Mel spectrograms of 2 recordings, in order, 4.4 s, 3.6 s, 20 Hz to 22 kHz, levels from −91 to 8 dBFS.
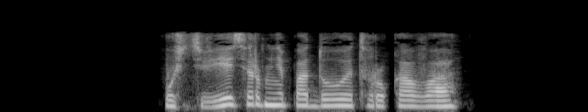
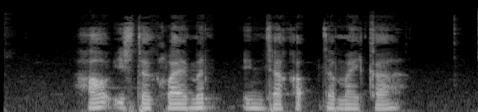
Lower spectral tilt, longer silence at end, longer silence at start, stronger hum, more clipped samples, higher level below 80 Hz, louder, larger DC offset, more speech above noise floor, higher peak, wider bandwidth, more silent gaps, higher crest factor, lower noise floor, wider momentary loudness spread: about the same, -5 dB/octave vs -5.5 dB/octave; first, 1 s vs 0.55 s; first, 1.25 s vs 0.55 s; neither; neither; second, -58 dBFS vs -46 dBFS; first, -19 LUFS vs -25 LUFS; neither; first, over 72 dB vs 36 dB; about the same, -2 dBFS vs -4 dBFS; second, 7.8 kHz vs 13 kHz; neither; about the same, 18 dB vs 22 dB; first, under -90 dBFS vs -60 dBFS; about the same, 7 LU vs 8 LU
